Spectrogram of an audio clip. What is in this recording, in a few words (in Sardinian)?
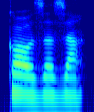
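"cosas", female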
